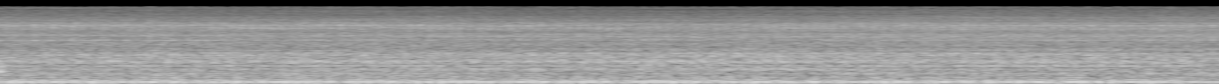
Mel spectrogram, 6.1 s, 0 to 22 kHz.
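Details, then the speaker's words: Oldsmobile 307ci V8 after EGR gasket replacement fixing a vacuum leak: low, smooth, even low idle with steady rumble, no misses, knocks or hiss; healthy idle. "This engine seems to be running very nicely. That is at low idle, and seems very performance oriented now."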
